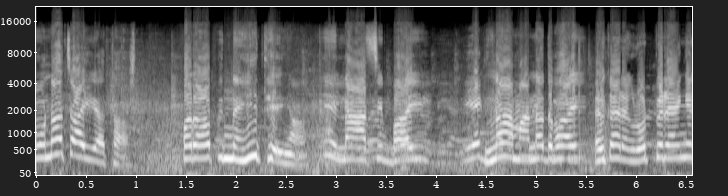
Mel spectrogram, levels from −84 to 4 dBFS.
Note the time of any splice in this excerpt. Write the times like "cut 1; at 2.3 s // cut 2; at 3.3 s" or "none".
cut 1; at 2.9 s // cut 2; at 5.5 s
